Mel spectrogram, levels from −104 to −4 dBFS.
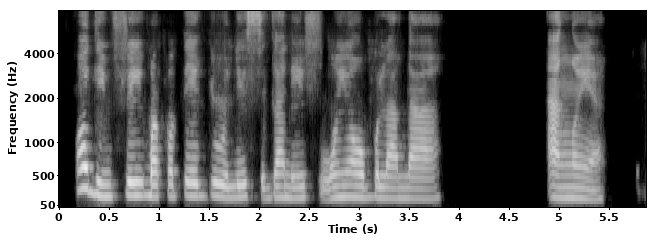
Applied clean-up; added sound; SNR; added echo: neural mask model Resemble Enhance denoiser.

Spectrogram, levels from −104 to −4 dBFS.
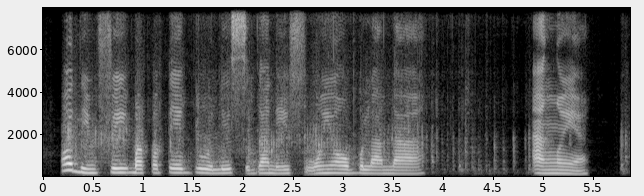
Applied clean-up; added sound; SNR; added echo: neural mask model RNNoise.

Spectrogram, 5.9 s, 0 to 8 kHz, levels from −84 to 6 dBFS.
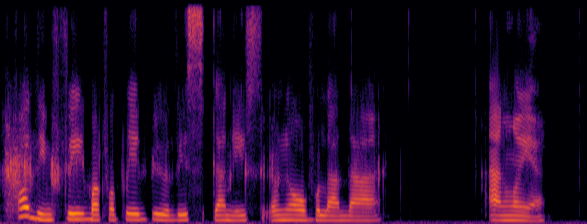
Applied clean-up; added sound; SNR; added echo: neural diffusion model UNIVERSE++.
